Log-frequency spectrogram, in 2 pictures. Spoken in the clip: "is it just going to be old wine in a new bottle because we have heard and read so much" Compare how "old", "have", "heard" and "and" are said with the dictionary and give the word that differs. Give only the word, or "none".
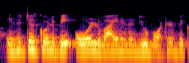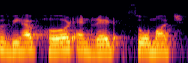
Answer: none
